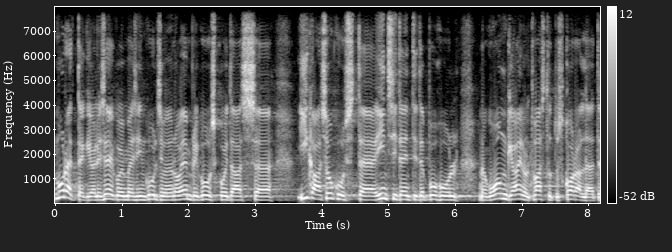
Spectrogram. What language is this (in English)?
Estonian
